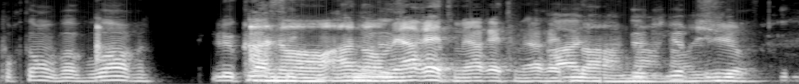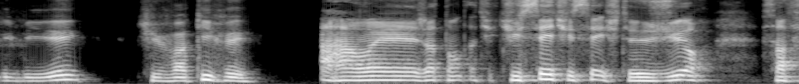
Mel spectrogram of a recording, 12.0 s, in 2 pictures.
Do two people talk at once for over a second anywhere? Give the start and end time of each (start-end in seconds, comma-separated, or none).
1.9-3.4, 4.1-5.6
